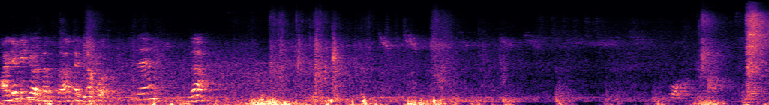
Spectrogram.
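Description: Footsteps crunch over scattered debris on a hard floor.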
